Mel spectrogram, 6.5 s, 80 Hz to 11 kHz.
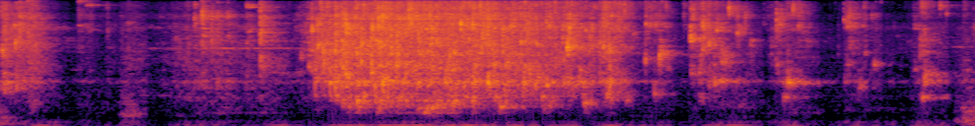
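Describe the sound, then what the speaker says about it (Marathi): Fenugreek leaves are rinsed under running water in a kitchen. A tap gushes for a couple of seconds mid-clip, with splashes and drips before and after over a faint low hum. "एकदा धुतलेली 2 पाण्याने स्वच्छ धुवून काढायची"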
